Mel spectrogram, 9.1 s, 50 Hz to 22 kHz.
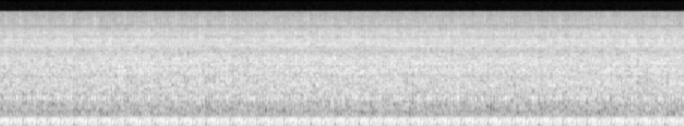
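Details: Craftsman DGT 6000 engine at its first start after reassembly with the fuel pump and new fuel line fitted: the small single runs smooth and even with a steady low thrum and no misses or knocks.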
